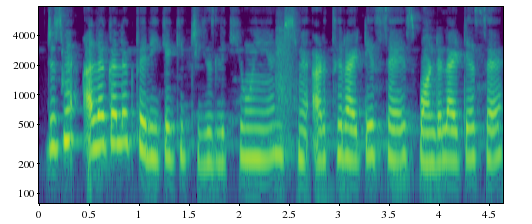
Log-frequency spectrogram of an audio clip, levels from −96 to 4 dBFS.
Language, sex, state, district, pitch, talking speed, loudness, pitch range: Hindi, female, Uttar Pradesh, Lucknow, 230 Hz, 180 wpm, -18 LUFS, 220-245 Hz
